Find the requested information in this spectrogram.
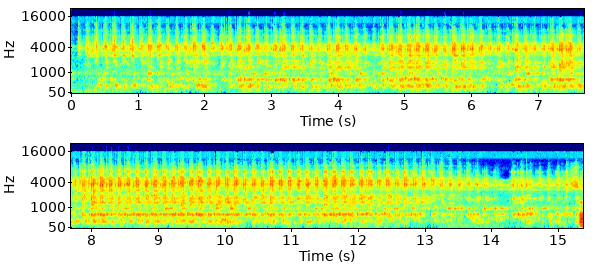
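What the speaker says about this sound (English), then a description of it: "that's why I'm stopping the lathe all the time" A wood lathe turning a lampshade hums and buzzes steadily with a fast rhythmic chatter, moderately quiet and continuous with no talk.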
